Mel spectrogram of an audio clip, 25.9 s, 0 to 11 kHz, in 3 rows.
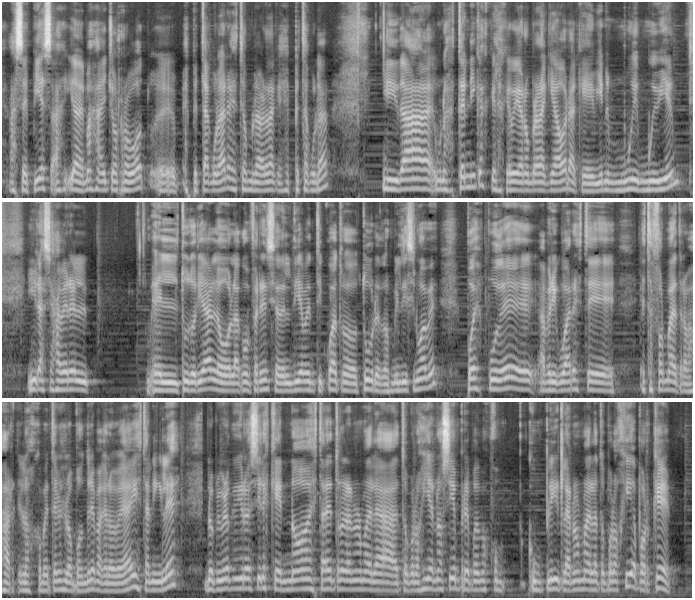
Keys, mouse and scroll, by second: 17.4 scroll down 2, 17.5-17.9 scroll up 2, 17.9-18.3 scroll down 1, 18.3-19.9 middle drag, 19.9 scroll up 2, 20.5-22.0 scroll down 1.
